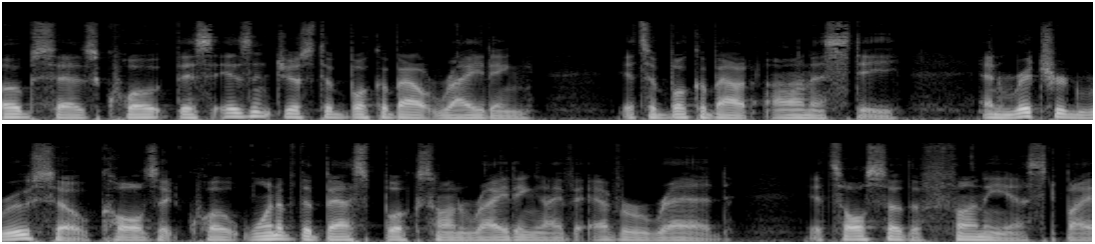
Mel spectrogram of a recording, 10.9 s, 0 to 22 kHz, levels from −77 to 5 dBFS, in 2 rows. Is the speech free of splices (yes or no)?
yes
